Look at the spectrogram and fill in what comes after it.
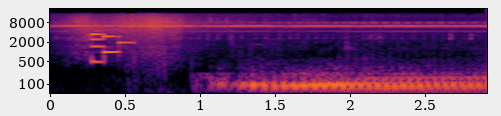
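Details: An African elephant call, a deep, steady rumble, is played over a distant loudspeaker to a young male elephant out of his sight, after a few electronic beeps; it is a familiar female's call and he shows no reaction.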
